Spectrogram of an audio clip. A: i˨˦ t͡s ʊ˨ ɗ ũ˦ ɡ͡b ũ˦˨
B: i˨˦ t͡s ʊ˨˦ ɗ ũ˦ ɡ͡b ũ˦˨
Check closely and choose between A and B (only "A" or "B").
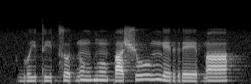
B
